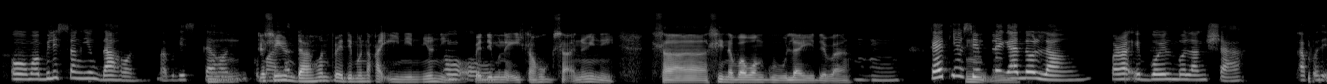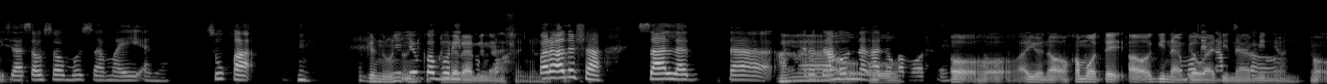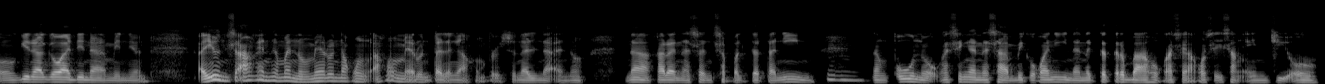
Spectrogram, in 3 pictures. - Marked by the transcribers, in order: chuckle
- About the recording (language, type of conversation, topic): Filipino, unstructured, Bakit mahalaga ang pagtatanim ng puno sa ating paligid?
